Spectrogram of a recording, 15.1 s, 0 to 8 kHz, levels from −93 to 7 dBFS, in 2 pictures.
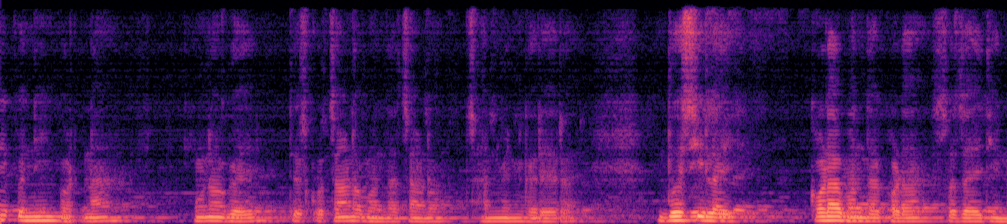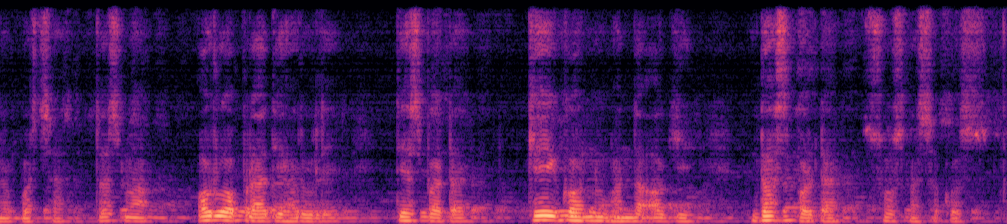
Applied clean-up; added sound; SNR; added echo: none; none; none; reverberation time 1.4 s.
